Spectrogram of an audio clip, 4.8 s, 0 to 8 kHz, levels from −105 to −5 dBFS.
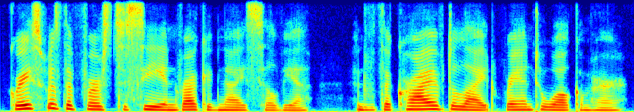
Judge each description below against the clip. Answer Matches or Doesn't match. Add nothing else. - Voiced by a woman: Matches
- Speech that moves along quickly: Matches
